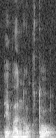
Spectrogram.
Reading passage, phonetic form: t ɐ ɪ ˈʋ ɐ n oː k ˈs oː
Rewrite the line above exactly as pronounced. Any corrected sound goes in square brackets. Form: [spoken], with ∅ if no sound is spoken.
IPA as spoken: t ɐ ɪ ˈʋ ɐ n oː k [ˈt] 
